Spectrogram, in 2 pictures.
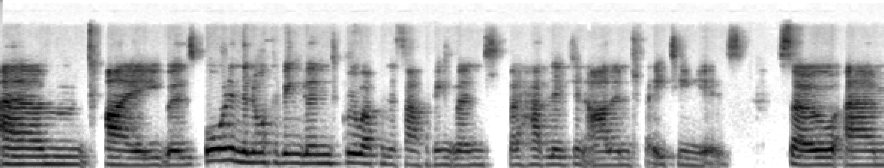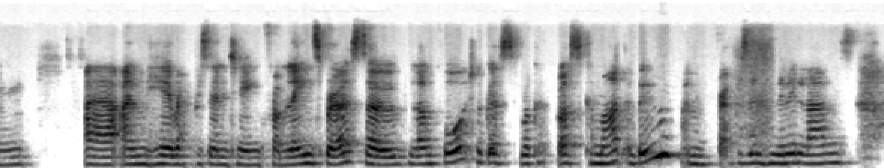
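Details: Adult woman speaking; normal fluent speech.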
